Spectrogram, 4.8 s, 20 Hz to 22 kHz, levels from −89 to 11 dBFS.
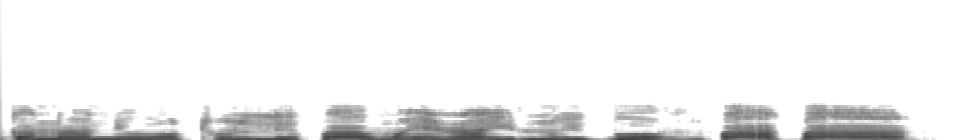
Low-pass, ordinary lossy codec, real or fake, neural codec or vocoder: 5.4 kHz; none; real; none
